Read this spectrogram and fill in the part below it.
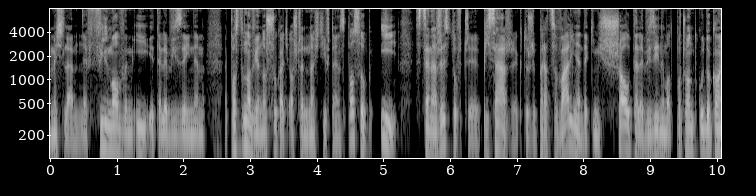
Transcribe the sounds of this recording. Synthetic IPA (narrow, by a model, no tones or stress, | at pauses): mɘɕlɛfʲilmɔvɘmʔit̪ɛlɛvʲizɘjnɘmpɔst̪anɔvʲjɔnɔʂukat͡ɕɔ̰ʂt͡ʂɛnd̪nɔɕt͡ɕift̪ɛnspɔsupist̪sɛnaʐɘst̪uft͡ʂɘpʲisaʐɘkt̪uʐɘpɾat̪sɔvalʲinad̪jakʲimɕʂɔwt̪ɛlɛvʲizɘjnɘmɔt̪̚pɔt͡ʂɔnt̪kud̪ɔkɔ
